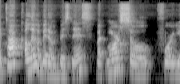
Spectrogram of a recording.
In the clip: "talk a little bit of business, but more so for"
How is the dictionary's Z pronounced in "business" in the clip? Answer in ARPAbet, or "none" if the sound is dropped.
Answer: Z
